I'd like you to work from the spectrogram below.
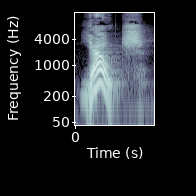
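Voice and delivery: short cry of pain after the kick; pained yelp. Acted. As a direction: yelp as if the hoof stings. After kicking the door.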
